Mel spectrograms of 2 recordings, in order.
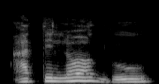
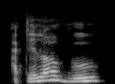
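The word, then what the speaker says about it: até logo: Y si lo vamos a decir en portugués, debe ser atelogu, atelogu, atelogu. Así que mucho cuidado con esta frase porque la estamos utilizando siempre al despedirnos en las clases y debemos pronunciarla así, con gu al final.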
